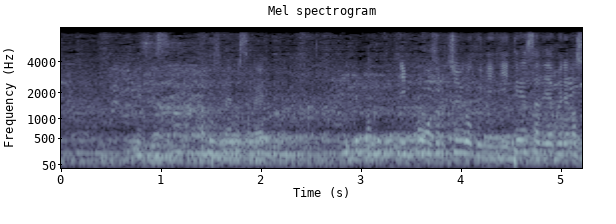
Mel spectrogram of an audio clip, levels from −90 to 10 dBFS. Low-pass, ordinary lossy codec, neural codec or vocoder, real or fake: 7.2 kHz; MP3, 64 kbps; none; real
